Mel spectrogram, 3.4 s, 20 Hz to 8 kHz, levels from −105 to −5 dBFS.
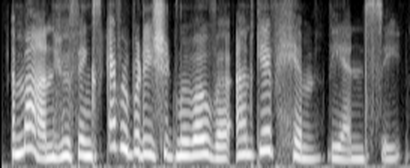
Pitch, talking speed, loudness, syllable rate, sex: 255 Hz, 245 wpm, -16 LUFS, 6.3 syllables/s, female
